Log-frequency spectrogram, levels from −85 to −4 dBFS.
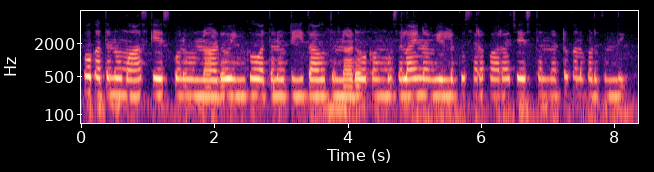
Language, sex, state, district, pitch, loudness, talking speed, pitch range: Telugu, female, Andhra Pradesh, Sri Satya Sai, 225 Hz, -17 LUFS, 105 wpm, 220-230 Hz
